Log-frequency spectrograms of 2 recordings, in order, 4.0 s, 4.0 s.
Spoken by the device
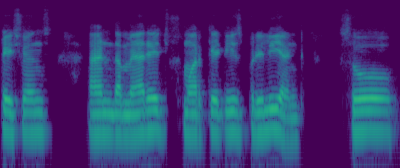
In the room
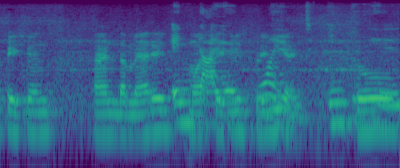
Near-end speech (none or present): present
